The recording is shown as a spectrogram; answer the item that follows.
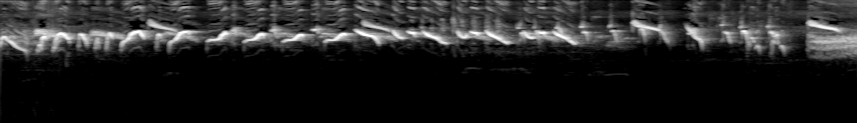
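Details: Contest song of a Chinese hwamei, intense and many-voiced: a continuous stream of quick hooked and downslurred whistles, roughly one or two per second, ending in a harsh burst.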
